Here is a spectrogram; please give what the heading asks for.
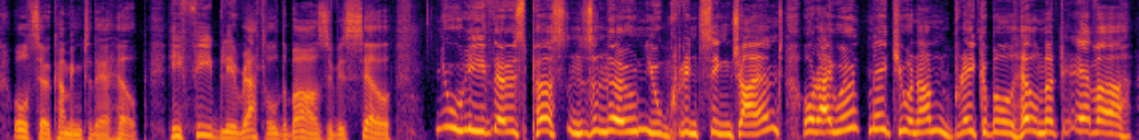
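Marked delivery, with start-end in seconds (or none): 4.3-11.3 put-on high, loud defiant old man; indignant inventor. Feeble inventor defying the giant, high and loud. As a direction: scold the giant from the cell.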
